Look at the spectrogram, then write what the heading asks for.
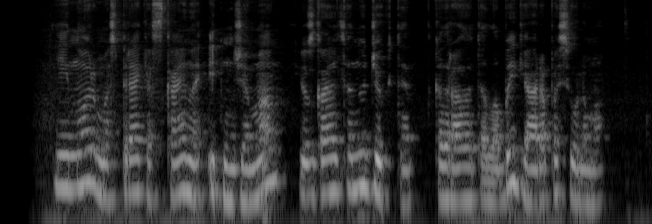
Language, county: Lithuanian, Šiauliai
